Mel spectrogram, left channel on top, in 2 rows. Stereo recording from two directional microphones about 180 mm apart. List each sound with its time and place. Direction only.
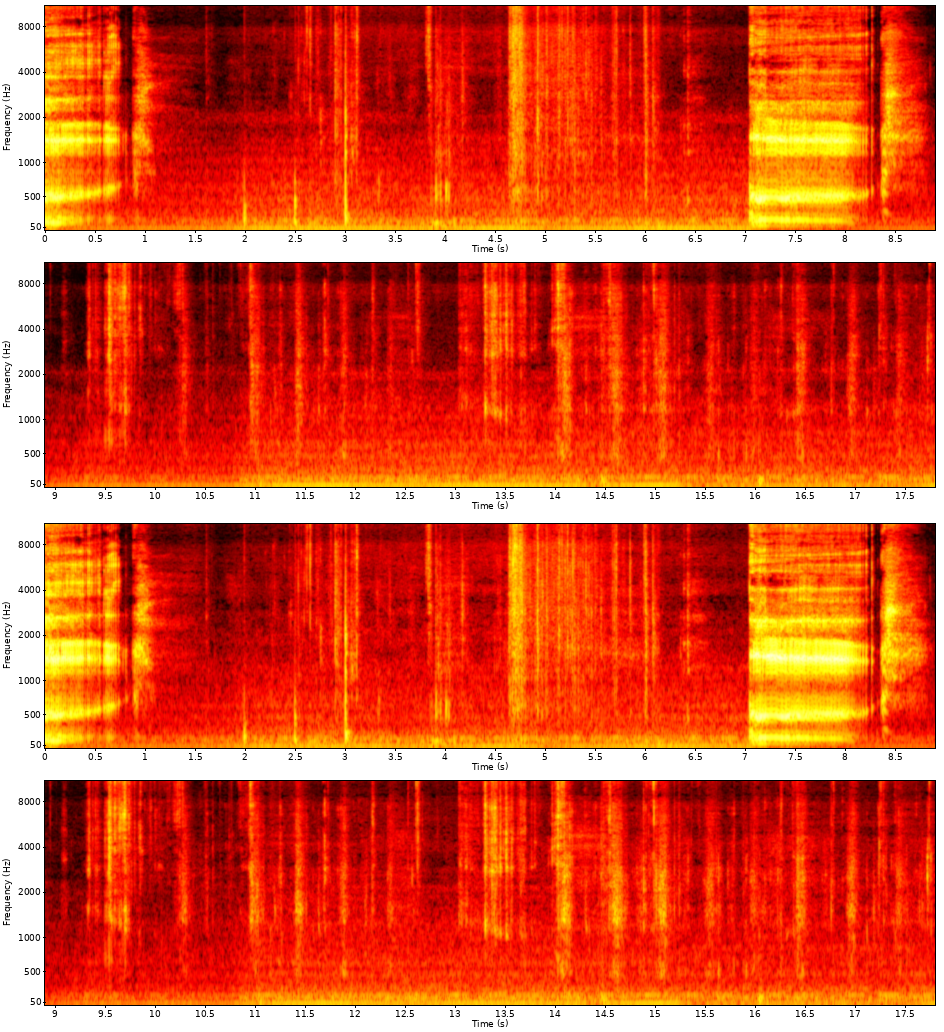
0.0 s burping: 5° left (ahead or behind)
2.6 s a sound: 20° left (ahead or behind)
7.0 s burping: 5° left (ahead or behind)
9.5 s crunch: 5° left (ahead or behind)
11.7 s biting: 10° left (ahead or behind)
16.2 s biting: 10° left (ahead or behind)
